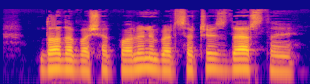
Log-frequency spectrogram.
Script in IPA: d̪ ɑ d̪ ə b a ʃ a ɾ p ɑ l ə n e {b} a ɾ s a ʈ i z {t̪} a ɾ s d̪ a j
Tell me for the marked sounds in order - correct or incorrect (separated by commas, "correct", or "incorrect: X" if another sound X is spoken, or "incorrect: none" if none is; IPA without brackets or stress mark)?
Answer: correct, incorrect: d̪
